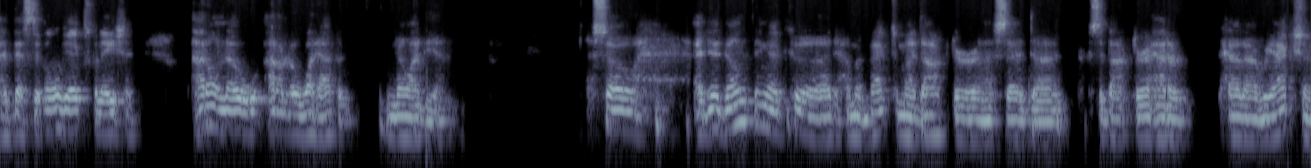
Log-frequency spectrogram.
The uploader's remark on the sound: at the Magical Mystery Tour zoom meeting in March of 2022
